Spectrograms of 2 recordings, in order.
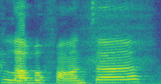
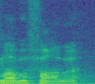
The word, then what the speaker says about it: La Befana: He could be like La Befanta. Or La Befanta. How can I say her name? La Befana.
